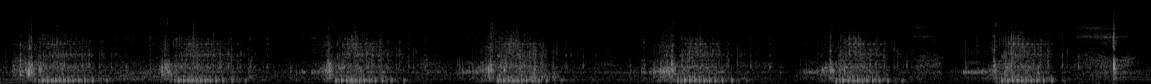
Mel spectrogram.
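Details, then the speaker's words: Stihl BR380 backpack blower, about 14–15 years old and hard to start for years; seven pull-cord strokes about two seconds apart, each a brief whir with no catch or firing. Owner suspects the cylinder locks up. "Wow. Can't get her to go, Luna."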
